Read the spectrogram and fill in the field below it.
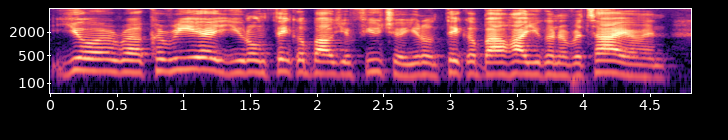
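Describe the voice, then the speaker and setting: A man's voice: high voice, steady tone, a little fast, fairly bright tone, clean tone. A man, an EMS lieutenant, urging listeners to plan for retirement in an emphatic, motivational way. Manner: emphatic, motivational, with repeated restarts. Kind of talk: casual podcast talk.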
